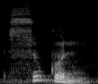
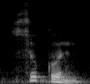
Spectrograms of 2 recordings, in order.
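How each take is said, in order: Both takes have the same delivery.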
